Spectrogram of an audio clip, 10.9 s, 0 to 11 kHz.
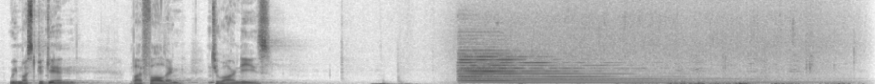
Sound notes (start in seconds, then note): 5.7 bell ringing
